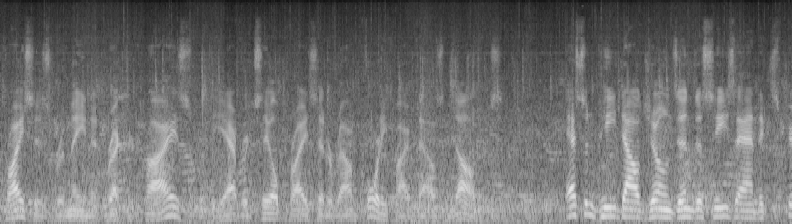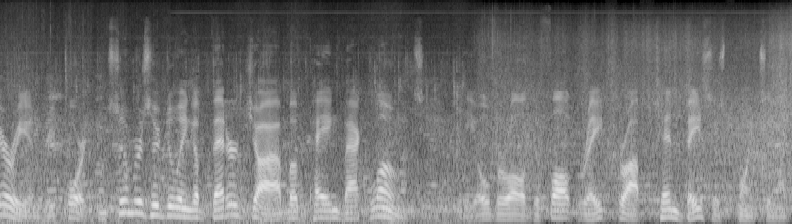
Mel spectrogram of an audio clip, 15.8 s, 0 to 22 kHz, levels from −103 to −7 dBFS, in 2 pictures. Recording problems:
rain or running water; noticeable; throughout; 10 dB below the speech
chatter from many people; noticeable; throughout; 15 dB below the speech

